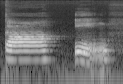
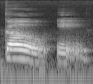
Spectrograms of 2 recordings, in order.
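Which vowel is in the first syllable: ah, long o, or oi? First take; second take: ah; long o. First: The first syllable has a short ah vowel. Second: The first syllable has a long o vowel. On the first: The speaker calls it wrong. "the short O makes the ah sound ... try it with ah first" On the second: The speaker calls it right. "try it again with the long sound"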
